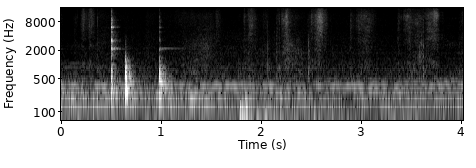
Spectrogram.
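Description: A few sharp clinks about half a second to a second in, the last ringing briefly, like a hard object knocked against glass or crockery, over soft sustained music tones.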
